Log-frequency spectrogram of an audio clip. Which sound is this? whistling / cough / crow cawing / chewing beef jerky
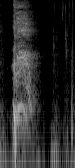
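cough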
